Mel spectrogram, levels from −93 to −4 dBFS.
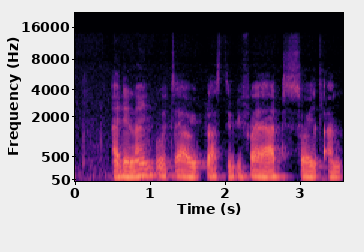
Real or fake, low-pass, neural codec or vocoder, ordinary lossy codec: real; 14.4 kHz; none; MP3, 96 kbps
